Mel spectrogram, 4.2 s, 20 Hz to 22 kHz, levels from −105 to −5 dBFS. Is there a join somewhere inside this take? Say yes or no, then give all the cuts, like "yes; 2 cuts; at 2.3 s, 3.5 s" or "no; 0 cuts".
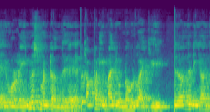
yes; 2 cuts; at 1.7 s, 3.5 s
